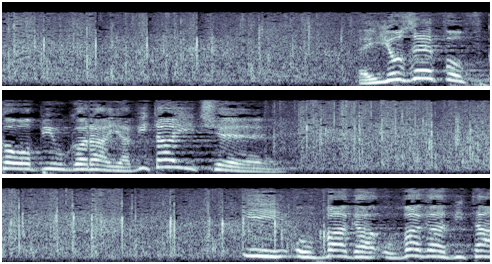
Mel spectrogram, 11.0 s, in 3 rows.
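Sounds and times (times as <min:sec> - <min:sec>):
applause for a visiting parish group at a church gathering at a sanctuary: 0:00.0 - 0:02.8, 0:05.3 - 0:10.9
speech: 0:02.7 - 0:05.9, 0:09.2 - 0:10.9.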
